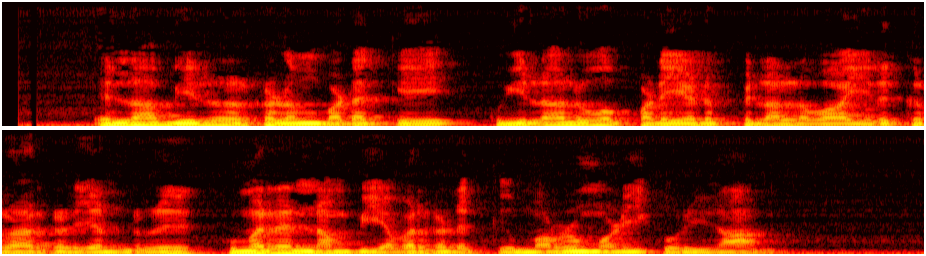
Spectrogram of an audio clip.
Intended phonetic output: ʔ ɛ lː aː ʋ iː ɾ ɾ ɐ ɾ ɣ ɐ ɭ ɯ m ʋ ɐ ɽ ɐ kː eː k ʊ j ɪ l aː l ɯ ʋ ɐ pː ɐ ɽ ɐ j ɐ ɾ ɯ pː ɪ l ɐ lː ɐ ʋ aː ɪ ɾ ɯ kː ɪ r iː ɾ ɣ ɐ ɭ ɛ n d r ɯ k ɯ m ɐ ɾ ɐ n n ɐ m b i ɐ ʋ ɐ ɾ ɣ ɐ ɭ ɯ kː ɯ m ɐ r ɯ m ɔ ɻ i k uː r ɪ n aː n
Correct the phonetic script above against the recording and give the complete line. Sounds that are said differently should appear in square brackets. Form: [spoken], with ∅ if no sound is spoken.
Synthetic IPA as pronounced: ʔ ɛ lː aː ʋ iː ɾ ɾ ɐ ɾ ɣ ɐ ɭ ɯ m ʋ ɐ ɽ ɐ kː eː k ʊ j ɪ l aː l ɯ ʋ ɐ pː ɐ ɽ ɐ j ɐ [ɽ] ɯ pː ɪ l ɐ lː ɐ ʋ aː ɪ ɾ ɯ kː ɪ r [aː] ɾ ɣ ɐ ɭ ɛ n d r ɯ k [ʊ] m ɐ ɾ ɐ n n ɐ m b i ɐ ʋ ɐ ɾ ɣ ɐ ɭ ɯ kː ɯ m ɐ r ɯ m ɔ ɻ i k uː r ɪ n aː n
